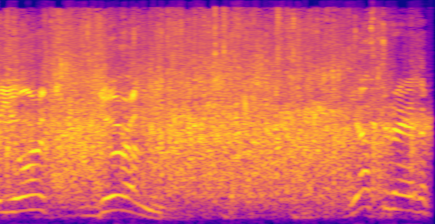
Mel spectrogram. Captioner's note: some Applause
